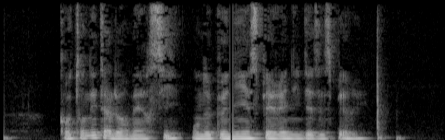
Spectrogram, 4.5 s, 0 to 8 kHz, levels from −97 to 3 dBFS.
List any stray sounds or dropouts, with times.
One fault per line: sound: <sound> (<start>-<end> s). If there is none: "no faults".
sound: dropout (2.3-2.3 s)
